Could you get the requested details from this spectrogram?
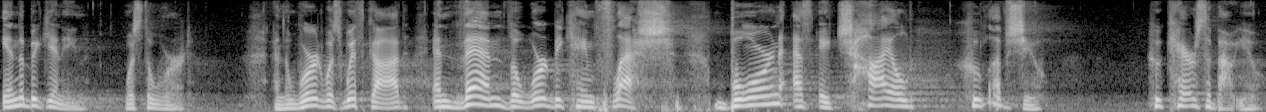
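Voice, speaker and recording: An older man delivers an earnest sermon with slow, deliberate pacing. His voice sits a bit higher than most men's, and it carries a long reverb from the church hall around him. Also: very animated, slightly rough. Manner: earnest, emphatic preaching with slow stressed phrases. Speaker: pastor. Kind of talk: sermon with closing prayer.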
